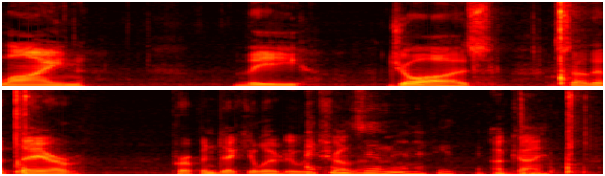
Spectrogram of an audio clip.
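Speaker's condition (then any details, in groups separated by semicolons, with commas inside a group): No condition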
